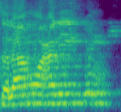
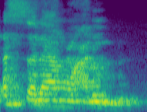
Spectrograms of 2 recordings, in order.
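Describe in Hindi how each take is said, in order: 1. यह अभिवादन सीधे 'salam' से शुरू होता है। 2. यह अभिवादन 'as' अक्षर से शुरू होता है। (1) "सलाम के अल्फाज को सही से अदा नहीं करते" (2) "सही लफ्ज है"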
